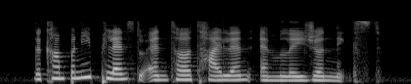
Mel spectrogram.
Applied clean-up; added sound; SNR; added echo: none; none; none; none.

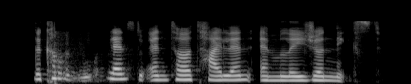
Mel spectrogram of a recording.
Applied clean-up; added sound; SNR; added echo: neural mask model DeepFilterNet 3.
